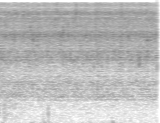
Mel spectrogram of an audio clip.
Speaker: I heard this noise like can you hear that my laundry area will select right here dirty clothes so I hear that it is water leaking from right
